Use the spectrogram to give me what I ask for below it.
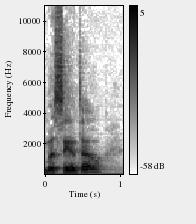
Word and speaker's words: Monsanto: Mama Santo? You mean Monsanto? Is that how do you say that? – Science.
